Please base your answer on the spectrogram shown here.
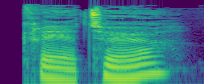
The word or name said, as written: kreatør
